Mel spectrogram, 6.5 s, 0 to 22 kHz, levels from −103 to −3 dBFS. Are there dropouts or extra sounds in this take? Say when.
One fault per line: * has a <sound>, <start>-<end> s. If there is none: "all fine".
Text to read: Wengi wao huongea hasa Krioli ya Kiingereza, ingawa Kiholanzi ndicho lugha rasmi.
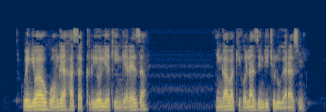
all fine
